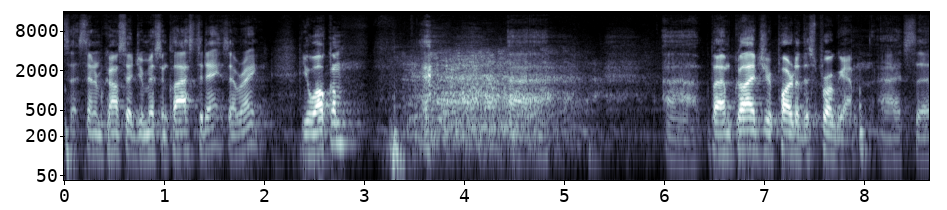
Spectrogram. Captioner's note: laughter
